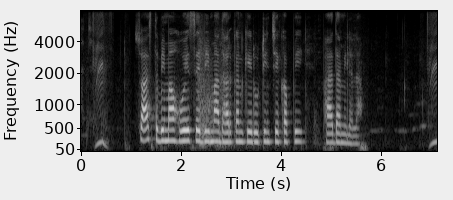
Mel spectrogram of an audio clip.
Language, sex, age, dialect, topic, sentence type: Bhojpuri, female, 25-30, Western, banking, statement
